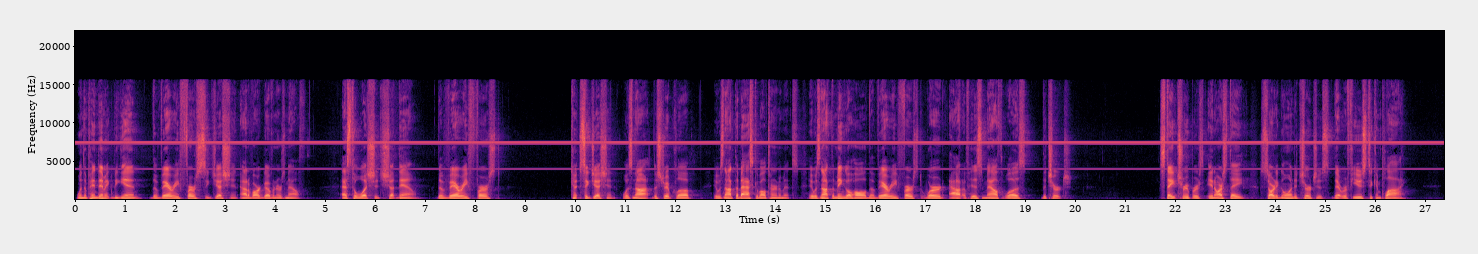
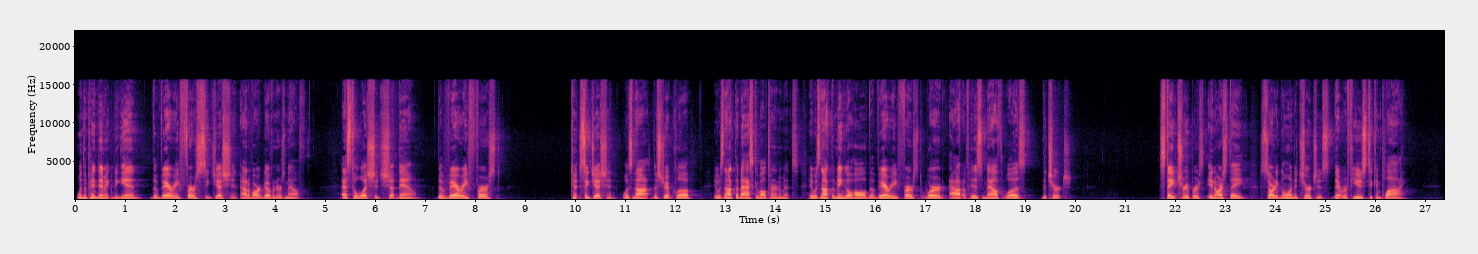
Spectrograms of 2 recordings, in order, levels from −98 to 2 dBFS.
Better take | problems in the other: second | high-pitched whine; noticeable; throughout; 7.5 kHz, 10 dB below the speech

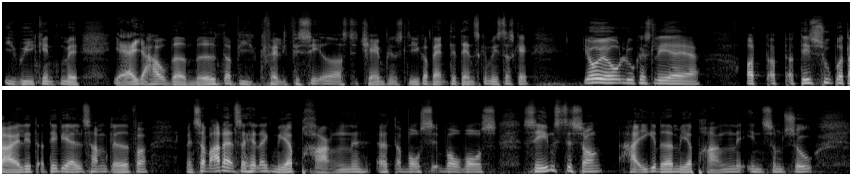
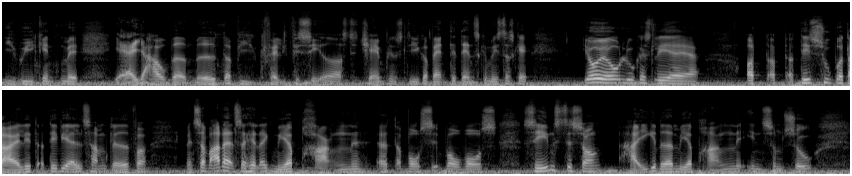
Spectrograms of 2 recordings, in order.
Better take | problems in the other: first | low rumble; faint; throughout; 20 dB below the speech

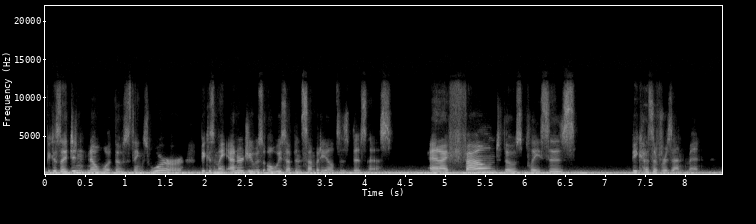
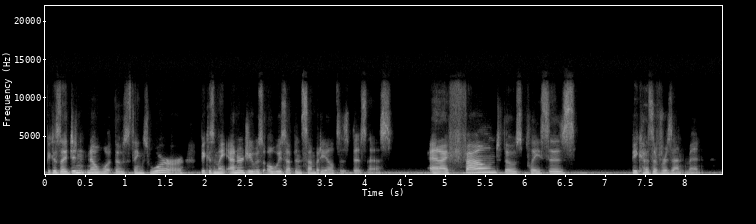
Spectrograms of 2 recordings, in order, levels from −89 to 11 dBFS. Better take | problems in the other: second | low rumble; loud; throughout; 6 dB below the speech; faint in the second

